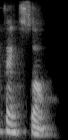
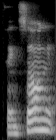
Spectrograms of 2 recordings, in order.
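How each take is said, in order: First: Vincent said the French way, "veng-song"; nasal French vowels in Vincent, final t silent; pelafalan Prancis. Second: Vincent said the English way, "VIN-sent"; pelafalan Inggris. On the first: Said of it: "Kalau bahasa Prancisnya Vincent". (Vincent dilafalkan cara Prancis, "feng-song") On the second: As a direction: pronounce Vincent with a plain English "-sent" ending. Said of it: "kalau bahasa Inggrisnya Vincent". (Vincent dilafalkan cara Inggris, "vin-sen") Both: Shown as a demonstration.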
